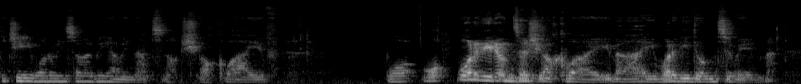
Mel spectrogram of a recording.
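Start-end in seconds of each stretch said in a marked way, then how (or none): 1.3-7.7 rough put-on cockney accent, slower. Speaker voices the G1 fan inside him, in a dirty cockney accent. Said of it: "Why am I talking like a dirty cockney?".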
